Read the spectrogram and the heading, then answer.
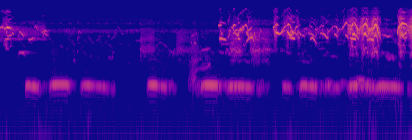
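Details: Young mynas fed by a parent bird: sparse low hooting notes at first, then loud scratchy high-pitched begging chatter that swells toward the end.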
